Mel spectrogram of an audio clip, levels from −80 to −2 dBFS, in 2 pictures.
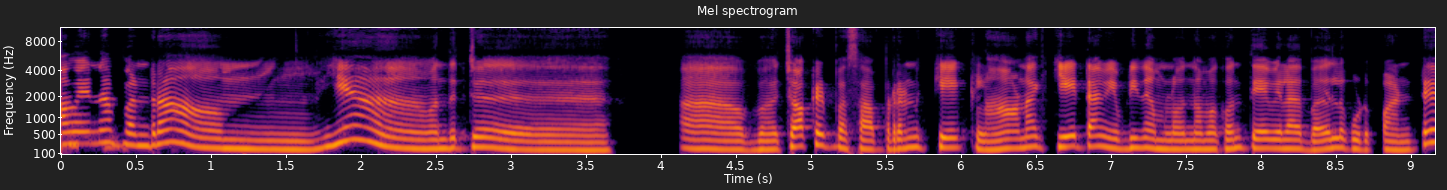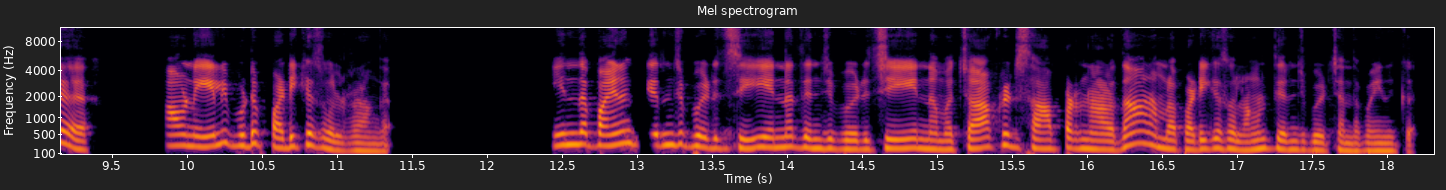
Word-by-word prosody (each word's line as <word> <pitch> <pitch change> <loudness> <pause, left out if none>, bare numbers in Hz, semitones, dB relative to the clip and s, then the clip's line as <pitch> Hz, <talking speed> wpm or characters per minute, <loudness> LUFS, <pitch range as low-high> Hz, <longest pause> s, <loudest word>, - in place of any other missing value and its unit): அவன் 285 +1 +2
என்ன 305 +2 0
பண்றான்? 250 -6 +2 0.8
ஏன் 345 -7 +2 0.3
வந்துட்டு 195 +3 -1 1.4
ஆ - - +1 0.4
ப - - -1 0.2
சாக்லேட் 230 +1 +2
பார் 200 -3 -1
சாப்பிடுறேன்னு 185 +4 -1
கேட்கலாம். 185 -4 0
ஆனா, 215 +3 +1 0.2
கேட்டா 230 +1 +5
எப்டி 190 +2 -1
நம்மள 175 -2 0
நமக்கு 180 +1 -1
வந்து 195 +1 -2
தேவையில்லாத 185 -1 +2
பதில 195 +4 0
குடுப்பான்ட்டு, 170 - -1 0.8
அவனை 235 -2 +3
எழுப்பி 245 0 -1
விட்டுப் 260 -3 -1
படிக்கச் 220 +2 0
சொல்றாங்க. 145 -4 -4 1.2
இந்தப் 265 0 +1
பையனுக்கு 260 +1 +3
தெரிஞ்சு 260 +2 -1
போயிடுச்சு. 195 -4 -1 0.2
என்ன 210 - -1
தெரிஞ்சு 190 -2 0
போயிடுச்சு? 175 +1 0 0.2
நம்ம 170 -1 -1
சாக்லேட் 210 +3 +2
சாப்பிடுறனால 180 -2 +1
தான் 280 +1 +3
நம்மள 185 -6 0
படிக்கச் 185 +2 0
சொல்றாங்கன்னு 180 +3 -2
தெரிஞ்சு 165 -1 -4
போயிடுச்சு 155 0 -3
அந்தப் 145 +1 -5
பையனுக்கு. 145 -1 -5
195 Hz, 140 wpm, -23 LUFS, 175-235 Hz, 1.4 s, கேட்டா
